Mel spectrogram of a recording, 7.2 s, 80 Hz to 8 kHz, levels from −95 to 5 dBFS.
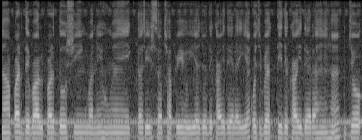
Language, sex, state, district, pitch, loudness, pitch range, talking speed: Hindi, male, Jharkhand, Sahebganj, 120 Hz, -25 LUFS, 120-125 Hz, 215 wpm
